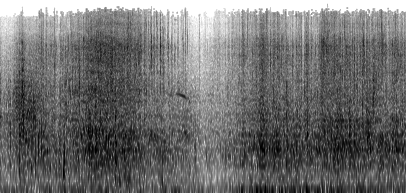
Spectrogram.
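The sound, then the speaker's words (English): A steady, gritty rattle of birdseed being poured into several metal cages set on a table outdoors on a snowy day, as bait to draw in birds. The pattering is dense and continuous, with a brief dip in the middle before picking back up. “I'm going to pour some birdseed.”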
